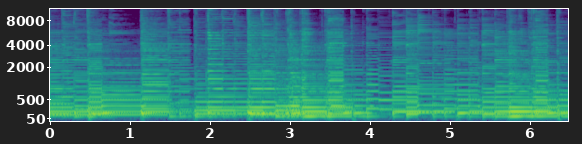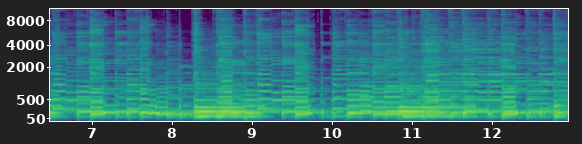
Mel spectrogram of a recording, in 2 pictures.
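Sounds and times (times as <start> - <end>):
1967 Gibson J-45 mahogany and spruce steel string flattop guitar playing: 0.0 - 12.9.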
